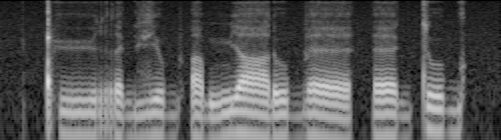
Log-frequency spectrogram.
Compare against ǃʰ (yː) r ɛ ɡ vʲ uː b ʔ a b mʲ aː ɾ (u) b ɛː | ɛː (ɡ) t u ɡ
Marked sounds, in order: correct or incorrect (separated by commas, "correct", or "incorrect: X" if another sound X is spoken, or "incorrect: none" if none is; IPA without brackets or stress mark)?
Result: correct, correct, correct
